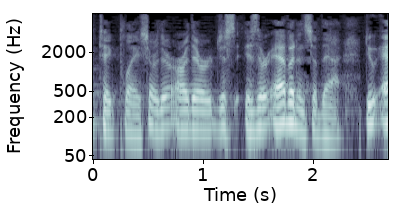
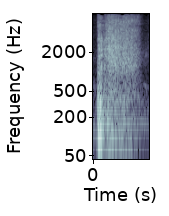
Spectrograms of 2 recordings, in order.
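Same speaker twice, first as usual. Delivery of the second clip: unvoiced pff burst; 7 dB quieter than usual. Imploding under God's light.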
